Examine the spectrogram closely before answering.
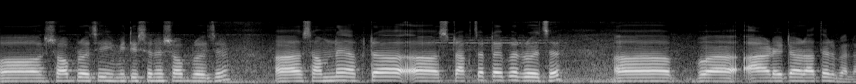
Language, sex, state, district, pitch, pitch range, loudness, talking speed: Bengali, male, West Bengal, Paschim Medinipur, 160 Hz, 155-170 Hz, -13 LUFS, 100 wpm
